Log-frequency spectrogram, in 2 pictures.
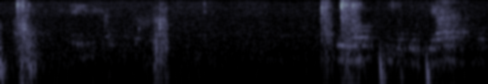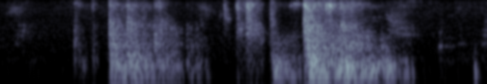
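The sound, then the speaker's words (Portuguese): A door is worked open and shut: a string of latch clicks and light knocks, then a louder stretch of rattling and thumping as it swings and closes, with faint voices around. “Aqui é o contrário, aqui já tá fechando, já tá abrindo. A porta aqui é o contrário, pessoal.”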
